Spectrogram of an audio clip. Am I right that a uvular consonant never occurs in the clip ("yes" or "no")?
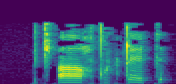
no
